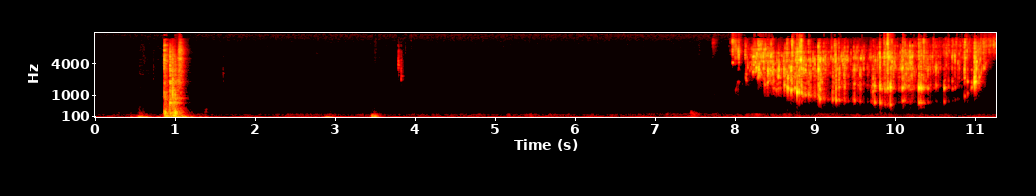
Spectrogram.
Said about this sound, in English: All right, I'm pouring my coffee.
